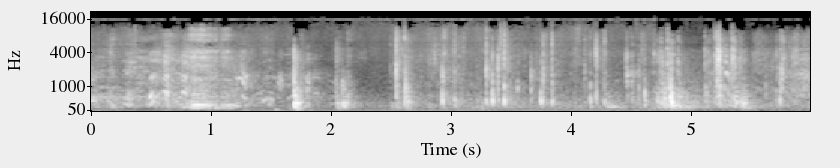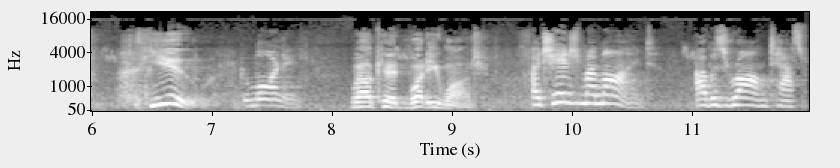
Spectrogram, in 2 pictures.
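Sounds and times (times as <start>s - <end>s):
studio audience chuckling and laughing: 0.0s - 2.0s
door opening to answer a visitor: 4.3s - 6.0s
speech: 6.6s - 11.9s.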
